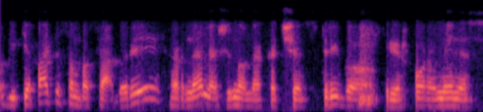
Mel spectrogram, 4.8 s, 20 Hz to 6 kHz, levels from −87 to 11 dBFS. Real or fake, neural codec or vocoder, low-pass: real; none; 5.4 kHz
